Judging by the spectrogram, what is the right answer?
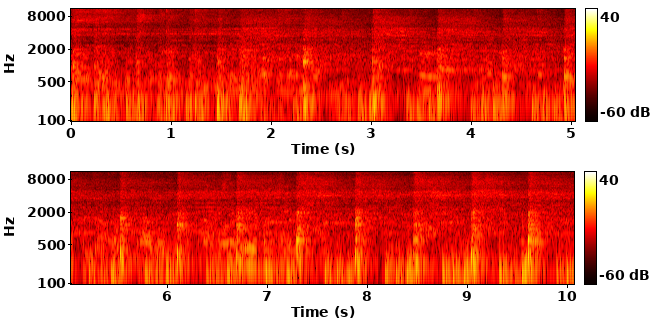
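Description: Recorded music with a prominent drum kit, kick and snare keeping a steady beat, played back loud over hi-fi loudspeakers driven by Canary Audio all-tube amplifiers and heard in the listening room.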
